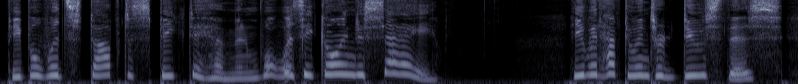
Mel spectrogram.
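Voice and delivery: high-pitched, fretful narration; anguished dread. A narrator's reading. Tortured father imagines introductions, anguished and high. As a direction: voice his panic, pitched high.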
